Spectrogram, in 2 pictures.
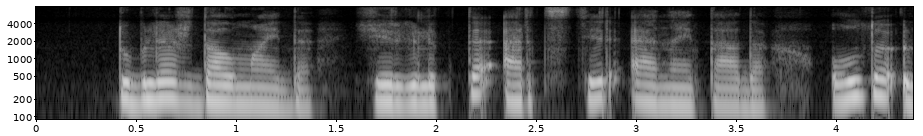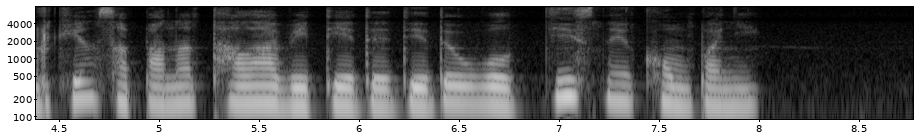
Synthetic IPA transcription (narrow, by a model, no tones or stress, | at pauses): d̪̥ublæʒd̪ɑlˠmɑjd̪ə | ʒ̥e̞ɾɡʲɪlɪk̚t̪ɪʔæɾt̪ɪ̥st̪e̞ɾænɑjt̪ɑd̪əwo̞lˠd̪ɑʔʏlkʲe̞nsɑpɑnət̪ʰɑlˠɑpe̞t̪e̞d̪ɪd̪e̞d̪ɪwo̞lˠd̪̥isnʲejkʰo̞mpanʲij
